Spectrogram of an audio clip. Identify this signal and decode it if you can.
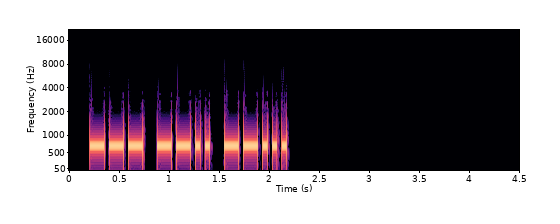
Morse code, heard as a keyed tone, about 25 wpm, 700 Hz. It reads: OZ7
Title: Callsign Prefixes for Top 50 DXCC - 25wpm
